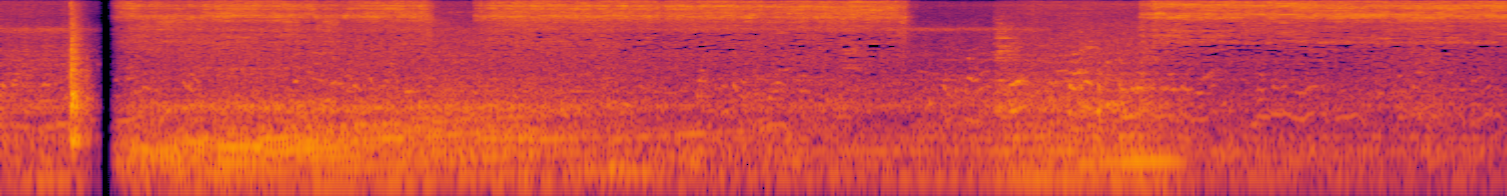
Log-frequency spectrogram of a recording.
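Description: A steady high-pitched hiss that breaks off abruptly twice: briefly about three seconds in, and for over a second near six seconds in.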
